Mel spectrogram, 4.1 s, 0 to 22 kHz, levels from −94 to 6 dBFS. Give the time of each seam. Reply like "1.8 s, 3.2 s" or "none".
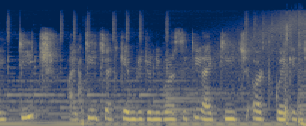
none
